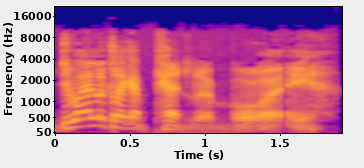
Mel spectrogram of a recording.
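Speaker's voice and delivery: grumbling. A narrator's reading. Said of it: "the Gleeman grumbled".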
